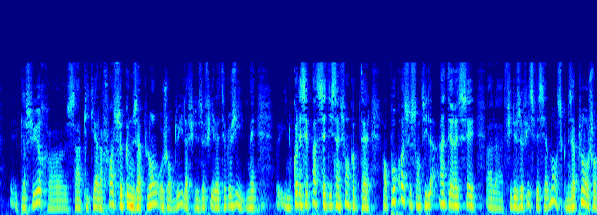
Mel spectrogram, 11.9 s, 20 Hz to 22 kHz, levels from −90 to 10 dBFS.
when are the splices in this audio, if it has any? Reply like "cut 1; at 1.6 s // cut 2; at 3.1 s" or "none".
cut 1; at 9.7 s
